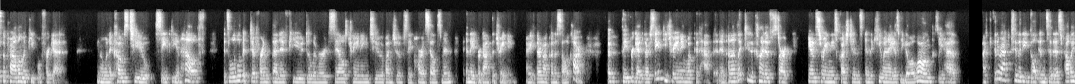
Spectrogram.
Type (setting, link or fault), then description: link, video call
